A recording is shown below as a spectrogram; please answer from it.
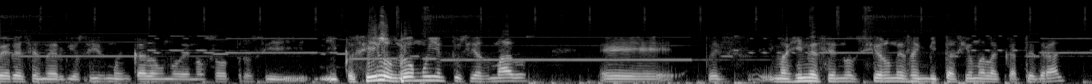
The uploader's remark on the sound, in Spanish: Esta es una entrevista por telefono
